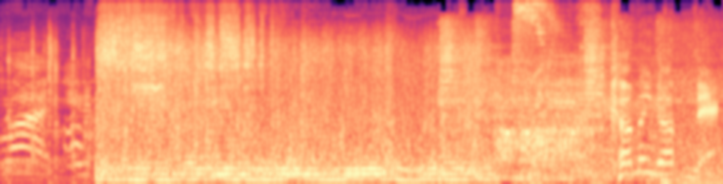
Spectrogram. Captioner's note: electricity buzzing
